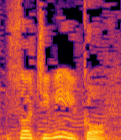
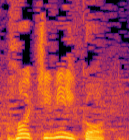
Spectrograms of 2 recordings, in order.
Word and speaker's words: Xochimilco: Xochimilco, dice, se pronuncia Xochimilco y no Xochimilco. cabrón, está, son dos lugares distintos.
